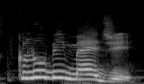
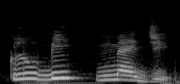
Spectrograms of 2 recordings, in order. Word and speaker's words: Club Med: No Brasil, nós falamos Clube Med. E sempre que temos palavras estrangeiras que terminam com uma consoante, adicionamos esse som de I para ficar mais fácil de pronunciar. Clube Med.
